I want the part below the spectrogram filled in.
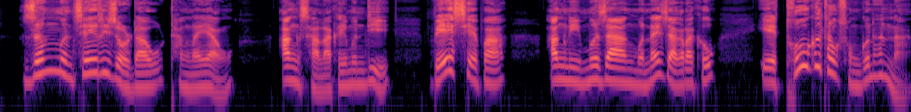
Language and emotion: Bodo, surprised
